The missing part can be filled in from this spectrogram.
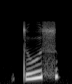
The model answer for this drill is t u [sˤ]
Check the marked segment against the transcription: incorrect: s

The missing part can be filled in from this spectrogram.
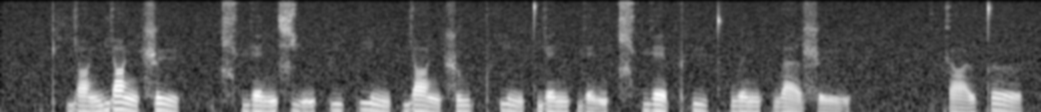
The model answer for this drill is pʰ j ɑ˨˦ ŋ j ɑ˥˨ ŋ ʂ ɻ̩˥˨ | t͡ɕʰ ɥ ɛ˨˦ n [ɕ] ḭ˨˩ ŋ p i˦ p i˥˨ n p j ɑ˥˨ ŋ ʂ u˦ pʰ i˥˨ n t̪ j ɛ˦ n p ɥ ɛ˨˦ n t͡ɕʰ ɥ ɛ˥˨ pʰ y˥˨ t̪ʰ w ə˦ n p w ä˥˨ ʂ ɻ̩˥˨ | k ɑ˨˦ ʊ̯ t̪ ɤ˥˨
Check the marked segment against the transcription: correct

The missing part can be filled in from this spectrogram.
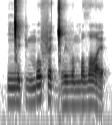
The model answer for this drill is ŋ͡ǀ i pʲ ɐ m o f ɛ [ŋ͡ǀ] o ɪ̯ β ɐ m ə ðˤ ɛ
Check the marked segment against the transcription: incorrect: ɡ͡ǀ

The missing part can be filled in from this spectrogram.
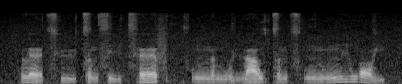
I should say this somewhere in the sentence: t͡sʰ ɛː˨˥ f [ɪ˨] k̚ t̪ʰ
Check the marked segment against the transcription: incorrect: ɪ˥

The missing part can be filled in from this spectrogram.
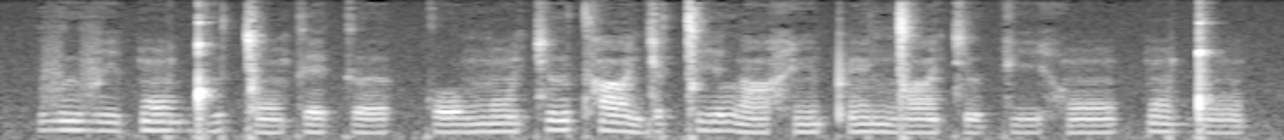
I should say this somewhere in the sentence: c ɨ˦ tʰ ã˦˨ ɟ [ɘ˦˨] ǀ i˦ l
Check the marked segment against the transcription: incorrect: ɘ˧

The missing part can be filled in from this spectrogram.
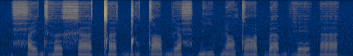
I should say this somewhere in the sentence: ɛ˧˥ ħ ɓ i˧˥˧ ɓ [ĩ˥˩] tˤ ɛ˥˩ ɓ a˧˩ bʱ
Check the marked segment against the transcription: correct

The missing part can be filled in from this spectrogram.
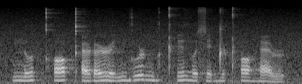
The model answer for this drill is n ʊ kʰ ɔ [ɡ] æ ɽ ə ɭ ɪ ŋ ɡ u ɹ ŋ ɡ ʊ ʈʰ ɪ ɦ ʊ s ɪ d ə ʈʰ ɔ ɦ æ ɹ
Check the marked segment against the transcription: incorrect: kʼ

